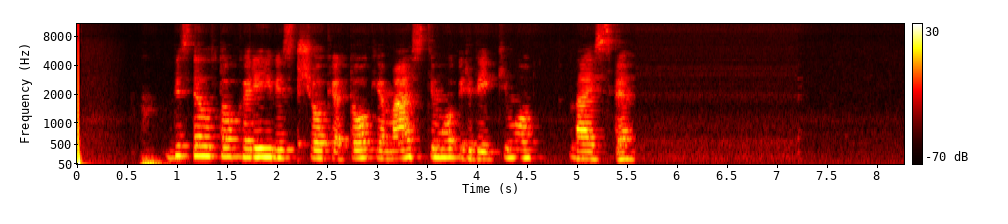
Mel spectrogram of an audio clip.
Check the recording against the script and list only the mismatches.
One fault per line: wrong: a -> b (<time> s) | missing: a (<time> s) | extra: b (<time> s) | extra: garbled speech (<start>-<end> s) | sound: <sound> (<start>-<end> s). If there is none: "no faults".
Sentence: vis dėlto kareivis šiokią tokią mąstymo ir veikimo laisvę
no faults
